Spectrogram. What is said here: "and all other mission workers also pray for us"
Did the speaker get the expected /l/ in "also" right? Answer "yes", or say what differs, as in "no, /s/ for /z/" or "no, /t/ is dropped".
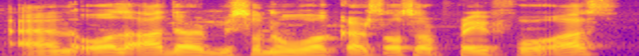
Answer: yes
